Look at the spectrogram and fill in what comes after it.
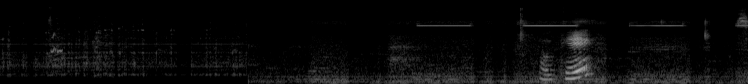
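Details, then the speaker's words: Simulated nursing student vital-signs demonstration: a digital thermometer placed orally in the posterior sublingual pocket gives several short high-pitched beeps signalling a finished reading (36.4 °C, normal), with a brief squeaky sound over room noise. "you're gonna close it and now we're just going to wait for a minute or up until the thermometer beep which indicates that it has already obtained at the temperature"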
